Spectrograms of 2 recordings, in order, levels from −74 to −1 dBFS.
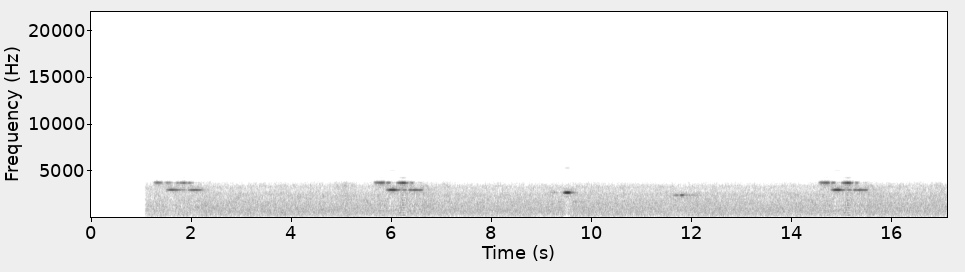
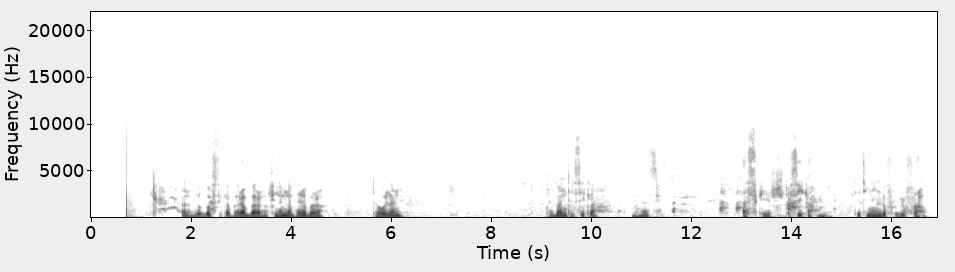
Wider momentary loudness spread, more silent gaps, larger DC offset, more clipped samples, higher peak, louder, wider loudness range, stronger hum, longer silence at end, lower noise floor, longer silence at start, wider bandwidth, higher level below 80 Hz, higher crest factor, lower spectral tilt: about the same, 21 LU vs 19 LU; neither; neither; neither; second, -14 dBFS vs -6 dBFS; about the same, -29 LUFS vs -27 LUFS; about the same, 12 LU vs 11 LU; neither; second, 0 s vs 0.25 s; first, under -90 dBFS vs -66 dBFS; first, 1.1 s vs 0.7 s; second, 5.6 kHz vs 9.2 kHz; second, -76 dBFS vs -44 dBFS; about the same, 24 dB vs 22 dB; second, -4 dB/octave vs -8 dB/octave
